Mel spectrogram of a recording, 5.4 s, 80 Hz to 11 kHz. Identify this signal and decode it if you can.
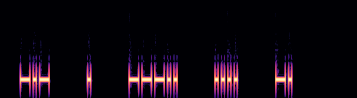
Morse code, heard as a keyed tone, about 25 wpm, spaced as for 12 wpm, 700 Hz. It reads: KE8HN
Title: USA Call Signs - 4x Character Spacing - 25wpm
